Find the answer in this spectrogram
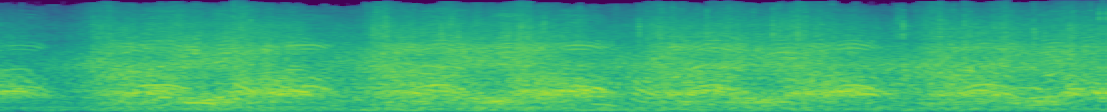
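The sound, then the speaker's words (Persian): Thousands of people gathered on the main streets of Barcelona, alongside Spain's prime minister and king, chant in a steady rhythmic cadence, voices rising and falling in repeated phrases, shouting 'we are not afraid', with dense clapping and cheering underneath, loud and continuous throughout. “هزاران نفر در خیابان‌های اصلی بارسلون گرد هم آمدند و در کنار نخست وزیر و پادشاه اسپانیا یک دقیقه سکوت کردند و سپس با دست زدن فریاد کشیدند که ما نمی ترسیم.”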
